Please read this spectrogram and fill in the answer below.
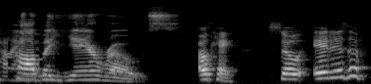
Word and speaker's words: Caballeros: you know the three carbonara rides you know the Donald Duck ride did I say it right no trying to rhyme with the habanero pepper three Caballeros okay so it is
